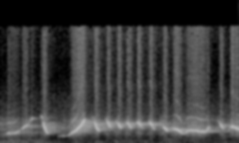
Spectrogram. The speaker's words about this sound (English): oh, isn't that cute? That sparrow must be building a nest. He's gathering things for us.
